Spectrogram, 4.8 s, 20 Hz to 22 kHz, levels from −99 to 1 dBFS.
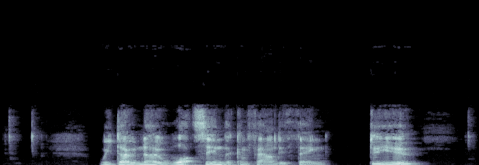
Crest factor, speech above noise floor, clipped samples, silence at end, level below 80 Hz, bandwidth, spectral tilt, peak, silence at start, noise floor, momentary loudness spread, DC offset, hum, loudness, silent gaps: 20 dB; 34 dB; under 0.1%; 0.6 s; -58 dBFS; 8.2 kHz; -4.5 dB/octave; -2 dBFS; 0.3 s; -55 dBFS; 21 LU; under 0.1%; none; -21 LUFS; none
